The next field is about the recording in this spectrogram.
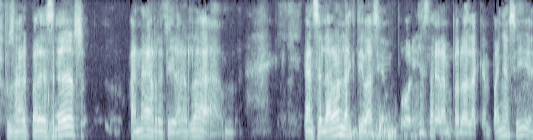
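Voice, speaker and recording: A man speaks at a moderate pace and medium pitch with ordinary pitch variation. He leaves long, frequent pauses. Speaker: podcast co-host. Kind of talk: casual chat. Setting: at home.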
